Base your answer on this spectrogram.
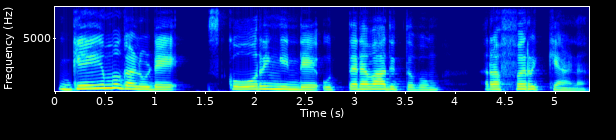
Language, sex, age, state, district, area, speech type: Malayalam, female, 18-30, Kerala, Malappuram, rural, read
